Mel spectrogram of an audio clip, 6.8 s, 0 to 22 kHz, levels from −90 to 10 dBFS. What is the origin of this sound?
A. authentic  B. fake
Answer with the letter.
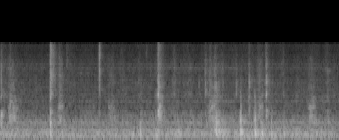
B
